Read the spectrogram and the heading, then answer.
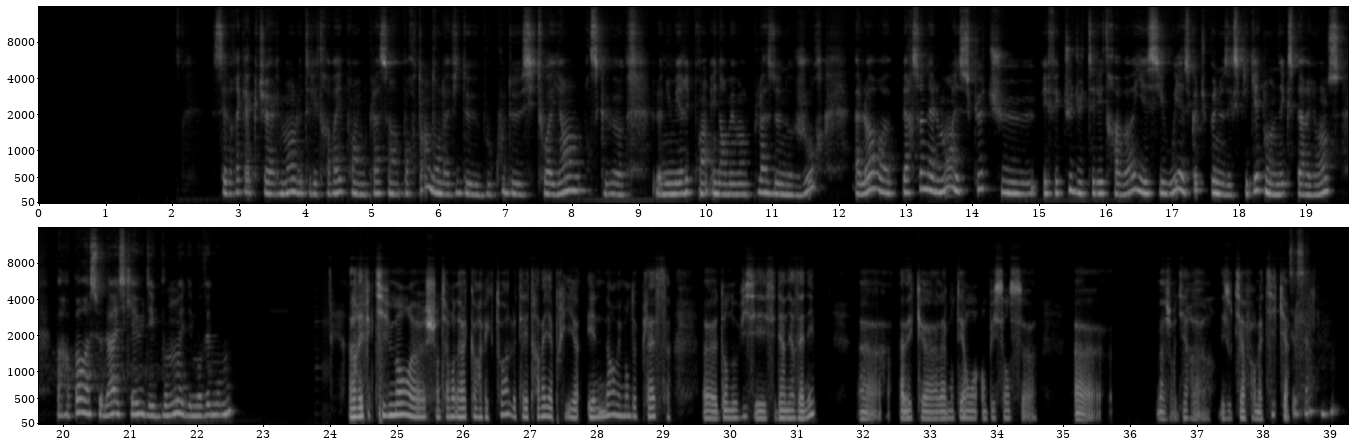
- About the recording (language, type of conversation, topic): French, podcast, Comment s’est passée ton expérience du télétravail, avec ses bons et ses mauvais côtés ?
- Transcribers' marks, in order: static; other street noise; mechanical hum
